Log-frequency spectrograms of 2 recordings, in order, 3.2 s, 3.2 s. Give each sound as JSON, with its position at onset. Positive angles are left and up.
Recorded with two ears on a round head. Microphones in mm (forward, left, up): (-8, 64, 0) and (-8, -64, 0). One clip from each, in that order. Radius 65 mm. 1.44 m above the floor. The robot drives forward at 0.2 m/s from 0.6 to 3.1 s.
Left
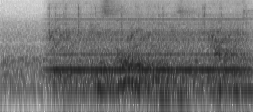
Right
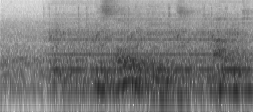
{"t": 1.2, "sound": "a man speaking", "side_deg": -15, "distance_m": 4.0}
